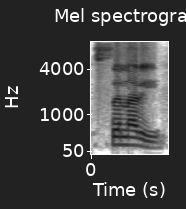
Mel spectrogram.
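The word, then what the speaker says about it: stationery: 21 হচ্ছে কি stay স্টেশনারি স্টেশনারি আরেকটা স্টেশন ই আর ওয়াই নারী স্টেশনারি ঠিক আছে উচ্চারণ দুটাই হচ্ছে স্টেশনারি কিন্তু যখন এ আর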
